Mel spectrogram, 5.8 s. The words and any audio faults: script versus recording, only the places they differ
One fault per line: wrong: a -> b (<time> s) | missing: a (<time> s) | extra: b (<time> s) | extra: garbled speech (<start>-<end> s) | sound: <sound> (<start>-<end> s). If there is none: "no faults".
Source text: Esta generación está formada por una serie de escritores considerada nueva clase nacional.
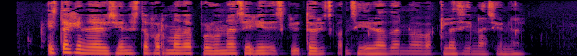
sound: dropout (3.4-3.5 s)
